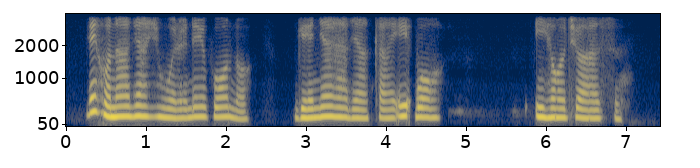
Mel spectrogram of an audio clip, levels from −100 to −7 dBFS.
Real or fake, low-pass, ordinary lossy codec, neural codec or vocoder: fake; 3.6 kHz; none; codec, 16 kHz, 0.8 kbps, ZipCodec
